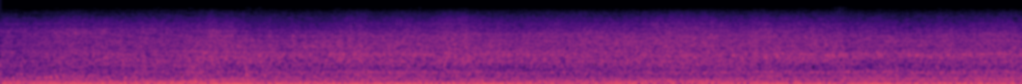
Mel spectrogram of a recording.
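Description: Longtail boat's inboard engine running steadily under way, with wind and rushing water from the wake.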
